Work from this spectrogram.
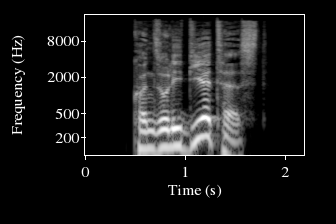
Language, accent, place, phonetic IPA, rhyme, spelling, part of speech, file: German, Germany, Berlin, [kɔnzoliˈdiːɐ̯təst], -iːɐ̯təst, konsolidiertest, verb, De-konsolidiertest.ogg
- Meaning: inflection of konsolidieren: 1. second-person singular preterite 2. second-person singular subjunctive II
